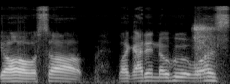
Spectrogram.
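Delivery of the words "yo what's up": sleepy, groggy, half-awake just-woke-up voice. Retelling answering a phone call after being woken up: imitating own groggy voice. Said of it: "all groggy and shit".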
